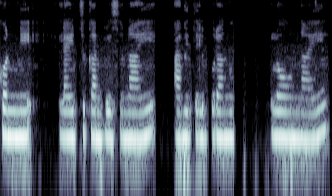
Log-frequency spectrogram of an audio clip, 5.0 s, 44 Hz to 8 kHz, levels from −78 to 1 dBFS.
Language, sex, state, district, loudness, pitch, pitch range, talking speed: Telugu, male, Telangana, Hyderabad, -14 LUFS, 205 Hz, 200-215 Hz, 95 wpm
